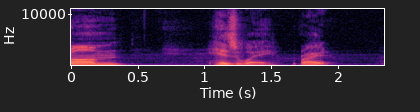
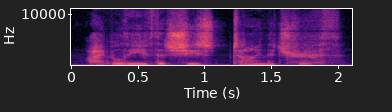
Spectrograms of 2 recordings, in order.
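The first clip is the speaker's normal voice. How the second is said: hushed whisper of awe; 8 dB quieter than usual. Retold or imitated. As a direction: breathe it out in a whisper. Jacob's awed reply, retold.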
